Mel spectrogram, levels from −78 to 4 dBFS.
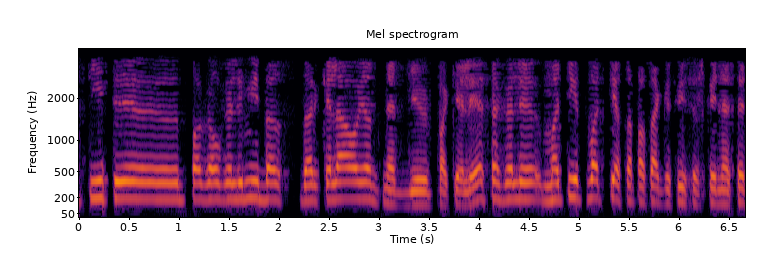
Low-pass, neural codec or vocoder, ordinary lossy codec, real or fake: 3.6 kHz; none; MP3, 16 kbps; real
